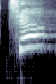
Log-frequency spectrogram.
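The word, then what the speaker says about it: чай: next one you already know how will you pronounce this word chair ah e chai what is chai chai only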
